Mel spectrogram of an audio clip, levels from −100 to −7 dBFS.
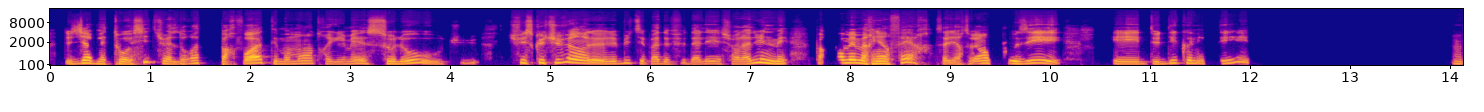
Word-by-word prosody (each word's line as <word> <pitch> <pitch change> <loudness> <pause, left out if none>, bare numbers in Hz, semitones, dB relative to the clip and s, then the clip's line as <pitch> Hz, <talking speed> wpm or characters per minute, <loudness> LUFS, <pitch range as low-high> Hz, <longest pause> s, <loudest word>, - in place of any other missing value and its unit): De - - -3
dire: 200 +6 +5
«Bah 150 -2 -1
toi 145 +1 0
aussi 260 - -1
tu 190 -10 -4
as - - +2
le 145 - -5
droit 150 +6 -2 0.2
parfois - - +4
à 215 - +5
tes 215 -6 -6
moments 160 +4 -3
entre 170 -3 -8
guillemets 145 +3 -4
«solo» 165 +5 +1
où 155 - -5
tu 200 - -17 0.3
tu - - -13
fais 220 - +1
ce 195 - -1
que 225 - +3
tu 225 +3 +1
veux» 265 - +3
hein, 205 -4 +5
le 205 - +3
le 160 0 -1
but 200 +3 -6
c'est 175 - -2
pas 155 0 -4
de 150 - -6
f 140 +1 -17
d'aller 155 +3 -5
sur 150 +2 -5
la 150 +2 0
lune 225 -4 +4
mais 165 +3 +1 0.2
parfois 215 - -2
même 215 -2 +7
rien 170 -1 +5
faire, 240 +10 -1
c'est-à-dire - - -4
te, - - -12
vraiment, 185 +3 +3 0.2
poser 180 +2 +3 0.5
et 150 -4 0
et 145 - -8
te 150 - -5
déconnecter. 195 - -3 2.0
Mmh. 160 -2 -7
175 Hz, 210 wpm, -24 LUFS, 155-205 Hz, 2.0 s, même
